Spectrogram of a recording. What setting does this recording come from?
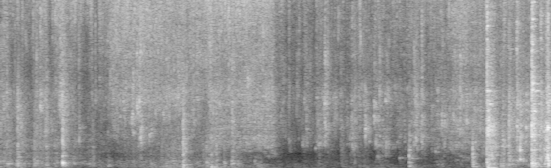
kitchen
